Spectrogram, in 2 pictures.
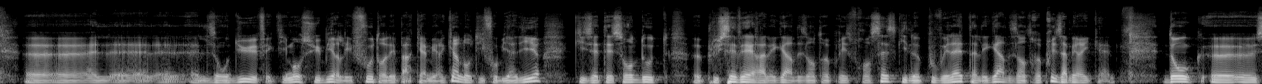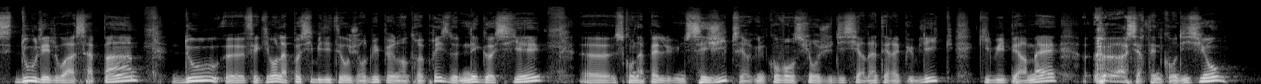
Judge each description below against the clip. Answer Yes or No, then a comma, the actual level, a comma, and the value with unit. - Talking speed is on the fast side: No, average, 175 wpm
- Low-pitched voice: Yes, low, 100 Hz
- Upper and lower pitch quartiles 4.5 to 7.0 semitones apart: Yes, average, 5.3 semitones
